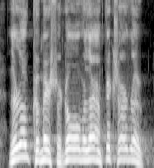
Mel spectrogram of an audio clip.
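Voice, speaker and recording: The man has a high-pitched voice with a dark, mellow tone. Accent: Appalachian. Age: 70s. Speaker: citizen addressing county court. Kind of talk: public comment at meeting. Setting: county fiscal court meeting. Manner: halting.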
